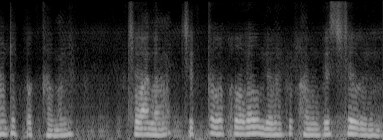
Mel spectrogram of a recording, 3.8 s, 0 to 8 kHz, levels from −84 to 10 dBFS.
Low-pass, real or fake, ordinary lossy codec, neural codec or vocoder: none; fake; none; codec, 16 kHz, 0.5 kbps, FreqCodec, smaller model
